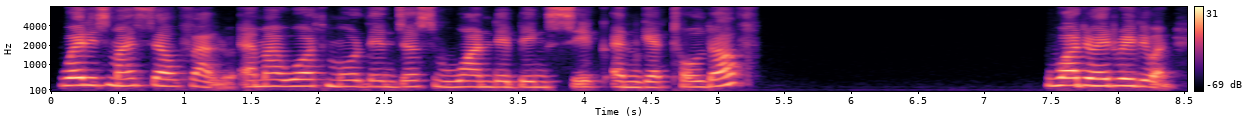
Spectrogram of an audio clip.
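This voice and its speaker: A woman from Nepal with a Nepali accent, giving an informal motivational talk in an earnest, emphatic, halting way, often repeating phrases. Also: a little high, fairly even intonation, darkish tone. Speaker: livestream speaker.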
